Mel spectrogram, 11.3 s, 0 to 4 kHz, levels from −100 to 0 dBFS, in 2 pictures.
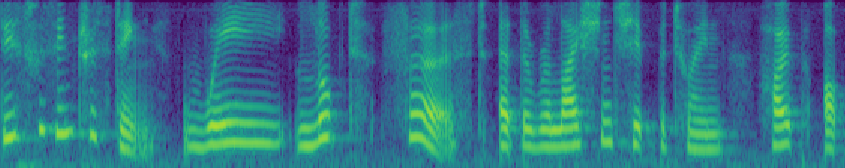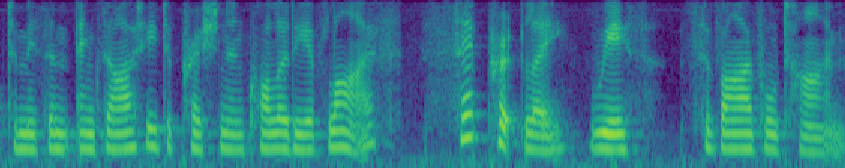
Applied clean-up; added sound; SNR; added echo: none; none; none; none.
